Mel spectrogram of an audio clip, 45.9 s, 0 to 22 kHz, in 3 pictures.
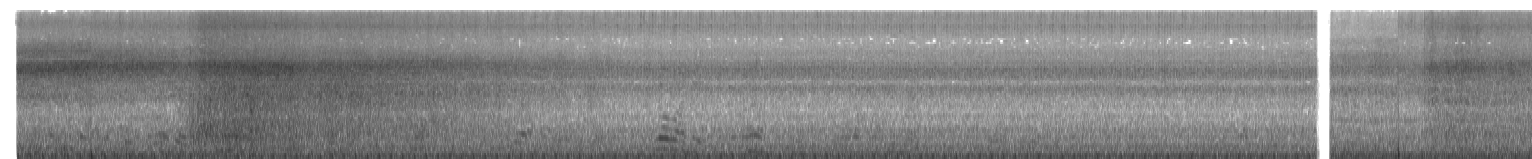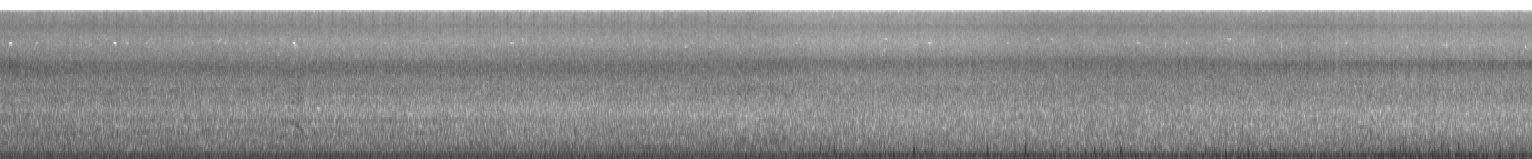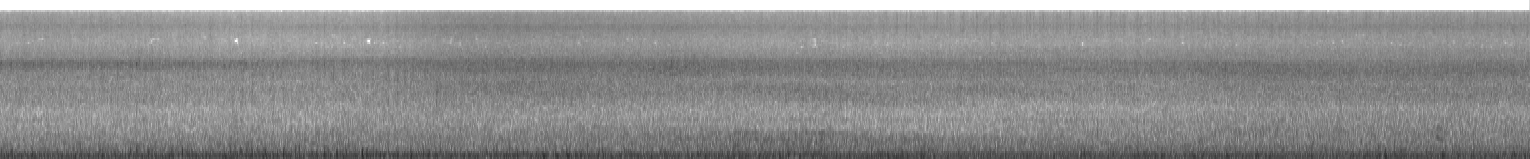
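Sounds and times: concrete pouring down chute: 0.2s - 13.2s, 14.0s - 45.9s
diesel engine running: 0.2s - 45.9s.

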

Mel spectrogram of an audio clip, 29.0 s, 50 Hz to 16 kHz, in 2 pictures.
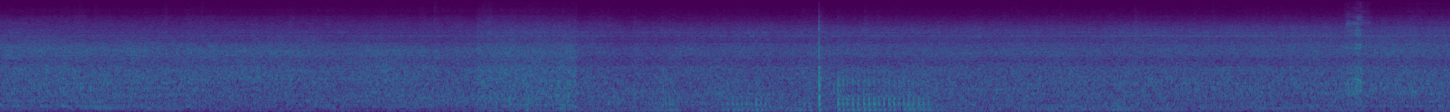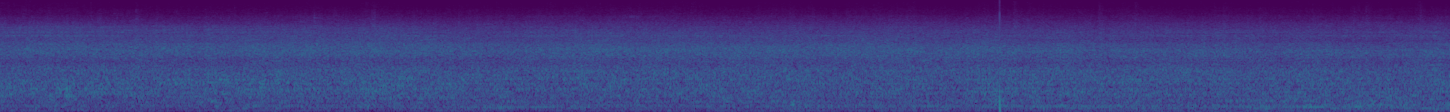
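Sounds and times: model train whirring on track: 0.0s - 29.0s.

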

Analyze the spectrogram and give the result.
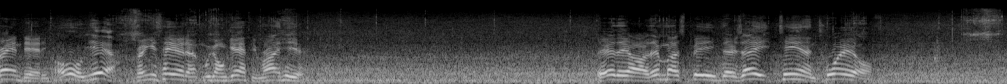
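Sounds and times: boat motor idling: 0.0s - 6.9s.

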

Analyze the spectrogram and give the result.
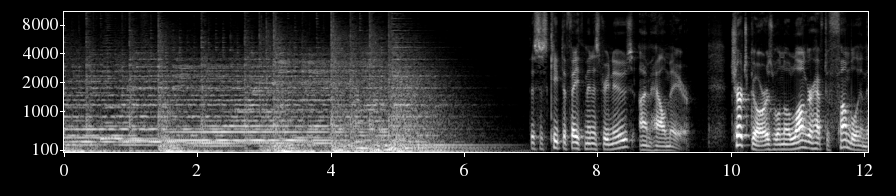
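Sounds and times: news theme music: 0.0s - 6.9s.

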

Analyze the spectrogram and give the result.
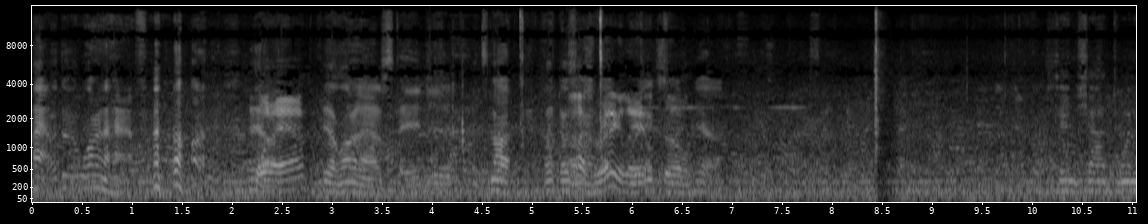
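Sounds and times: crowd chatter: 0.0s - 11.0s
sharp click: 8.4s - 8.6s.

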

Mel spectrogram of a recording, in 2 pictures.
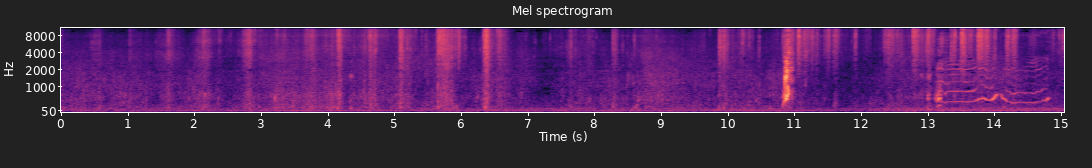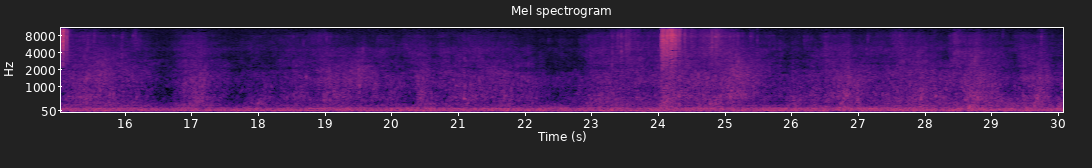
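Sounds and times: rustles and clicks: 9.9s - 15.2s
dog whining: 12.8s - 15.1s.

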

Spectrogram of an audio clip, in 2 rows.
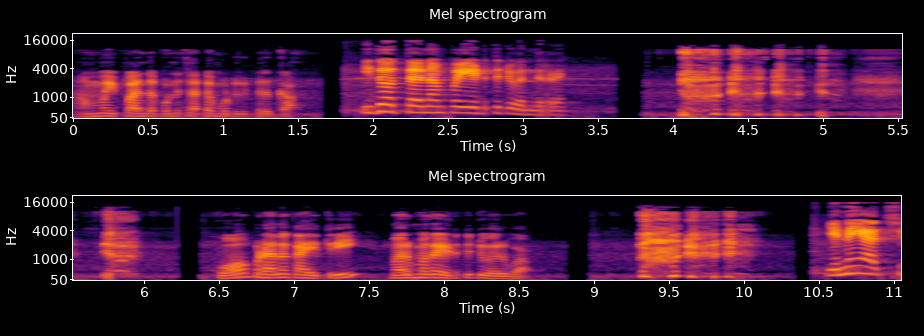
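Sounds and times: person coughing: 4.0s - 6.1s, 9.3s - 10.2s.

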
